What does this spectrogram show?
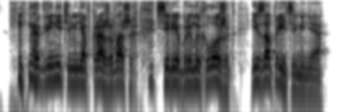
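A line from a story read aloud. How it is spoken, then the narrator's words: Laughing declaration. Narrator (Russian): смеясь, заявил Люциан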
